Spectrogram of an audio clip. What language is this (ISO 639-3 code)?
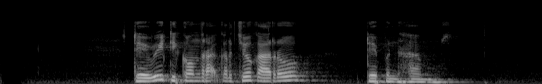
jav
